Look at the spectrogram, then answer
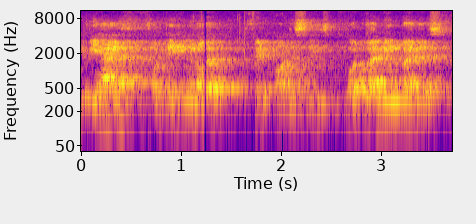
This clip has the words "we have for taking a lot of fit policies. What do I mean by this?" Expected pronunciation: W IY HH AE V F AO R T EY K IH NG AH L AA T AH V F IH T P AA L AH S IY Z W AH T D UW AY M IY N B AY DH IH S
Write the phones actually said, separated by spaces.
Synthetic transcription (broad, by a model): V IY HH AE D F AO R T EY K IH NG AH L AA AH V F IH T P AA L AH S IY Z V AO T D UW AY M IY N B AY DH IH S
